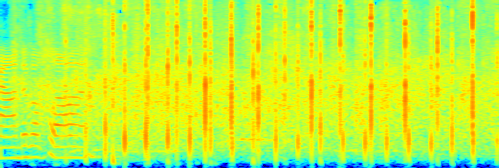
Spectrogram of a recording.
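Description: A small group claps their hands.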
